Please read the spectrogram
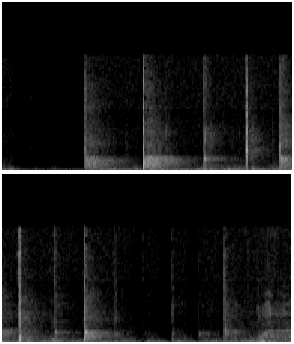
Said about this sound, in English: Now, whoever decided that the two anchor tenants should be Dick's and BJ's, I, I think it's time for a slow clap.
